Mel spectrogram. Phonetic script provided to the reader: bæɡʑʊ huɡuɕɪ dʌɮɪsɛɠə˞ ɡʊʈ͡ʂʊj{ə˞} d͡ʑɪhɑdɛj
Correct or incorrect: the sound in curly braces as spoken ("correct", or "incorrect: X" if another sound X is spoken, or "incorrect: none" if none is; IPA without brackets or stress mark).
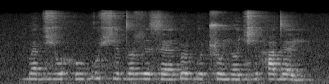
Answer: incorrect: ə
